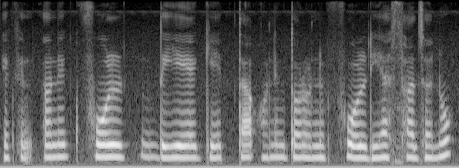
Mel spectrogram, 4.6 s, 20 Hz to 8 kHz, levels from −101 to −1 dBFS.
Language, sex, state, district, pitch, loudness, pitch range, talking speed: Bengali, female, Tripura, West Tripura, 210 Hz, -17 LUFS, 205-215 Hz, 115 wpm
